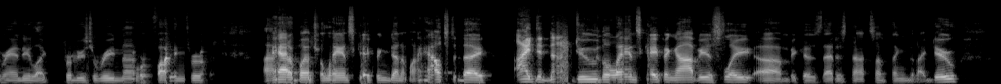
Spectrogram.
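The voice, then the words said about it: Congested, deeper than usual voice. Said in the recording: “horrific allergies. So I'm snotty a little bit tonight, which is why my voice sounds deeper than usual.”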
